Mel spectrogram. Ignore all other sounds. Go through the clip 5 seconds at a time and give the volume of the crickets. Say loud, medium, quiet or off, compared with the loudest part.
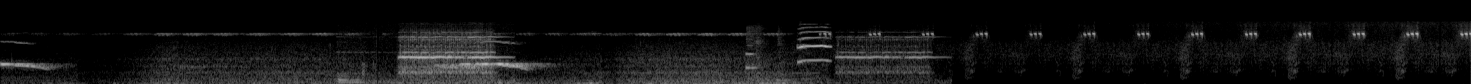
medium, medium, loud.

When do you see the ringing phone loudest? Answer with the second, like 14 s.
4 s.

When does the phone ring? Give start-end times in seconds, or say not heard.
3.4-5.2, 7.7-9.6.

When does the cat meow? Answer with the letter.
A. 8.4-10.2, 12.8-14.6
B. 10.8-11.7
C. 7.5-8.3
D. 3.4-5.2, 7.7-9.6
C.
